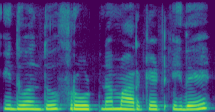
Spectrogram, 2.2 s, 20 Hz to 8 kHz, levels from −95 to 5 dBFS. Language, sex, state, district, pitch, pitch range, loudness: Kannada, female, Karnataka, Bidar, 265 Hz, 255-270 Hz, -13 LUFS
